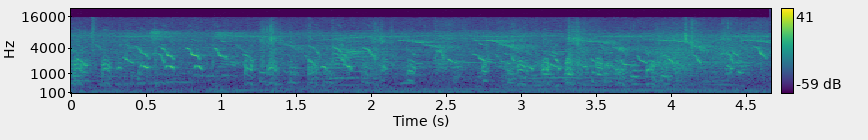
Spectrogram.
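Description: Chickens clucking and chirping: many short, high, overlapping calls, with a low steady hum underneath.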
